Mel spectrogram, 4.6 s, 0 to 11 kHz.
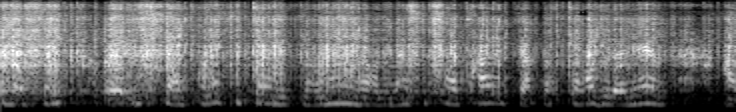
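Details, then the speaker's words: LG 26LC55 LCD TV from 2007, picture fine but programme sound breaks into harsh irregular crackles and pops, then cuts out; fault confined to the audio section, traced to faulty SMD capacitors that get resoldered/replaced. "Donc il y a un problème seulement sur la partie son. Là, on entend que ça craque."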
